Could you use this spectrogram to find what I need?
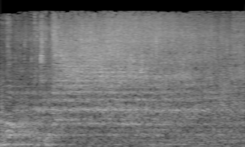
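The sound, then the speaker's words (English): A toilet flushes loudly, a steady rushing swirl of water that stays strong for the full few seconds with no one speaking; the toilet is in a sustainable building where its water goes out to an anaerobic digester. “that water from the toilet goes out to an anaerobic digester and then comes back in through what looks like a tropical greenhouse, but it's actually got a name called a living machine.”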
